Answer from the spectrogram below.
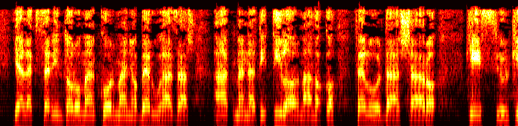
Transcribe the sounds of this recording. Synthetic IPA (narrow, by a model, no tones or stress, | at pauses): jɛlɛksɛɾint̪ɒɾo̞maːŋko̞rmaːɲɒbɛɾuɦaːzaːʃaːt̪mɛnɛt̪it̪ilɒlmaːnɒkɒfɛlo̞ld̪aːʃaːɾɒ | keːsylk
